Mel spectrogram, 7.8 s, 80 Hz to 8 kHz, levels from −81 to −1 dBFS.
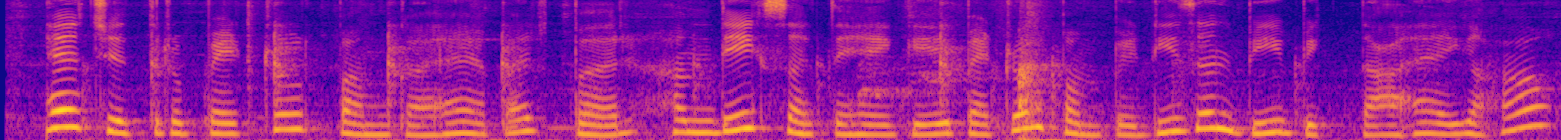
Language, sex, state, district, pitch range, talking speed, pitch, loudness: Hindi, female, Bihar, Saharsa, 210-275 Hz, 160 wpm, 230 Hz, -18 LUFS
